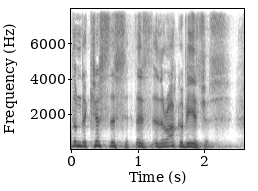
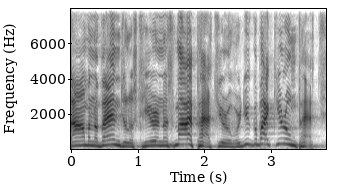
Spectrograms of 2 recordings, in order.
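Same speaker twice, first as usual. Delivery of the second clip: loud put-on American accent on every word; 7 dB louder than usual. Irish speaker retells what an evangelist told him, in a retold american accent. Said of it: "He spoke with American accent".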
